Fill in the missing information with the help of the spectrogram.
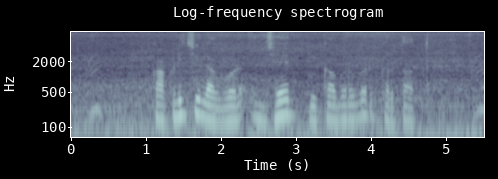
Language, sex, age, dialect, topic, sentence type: Marathi, male, 56-60, Northern Konkan, agriculture, statement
